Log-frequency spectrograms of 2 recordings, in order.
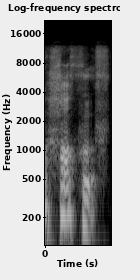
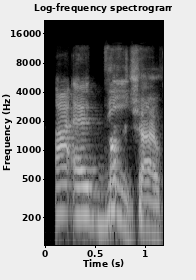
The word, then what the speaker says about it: Hochschild: this by a very fine writer called Adam Hockhuth. I'm sure I mispronounced his name. It is called King Leopold's Ghost. And Hockhuth, in the introduction Hochschild.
